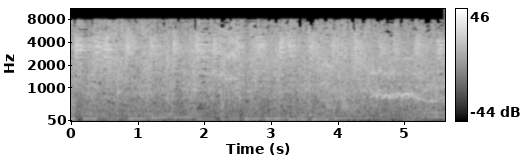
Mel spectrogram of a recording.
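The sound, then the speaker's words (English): A car turns around loudly, its engine droning in low uneven pulses beneath a steady wash of gritty tire and road noise, with a brief whine near the end. “The car turns around.”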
